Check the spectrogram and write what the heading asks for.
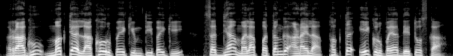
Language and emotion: Marathi, neutral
